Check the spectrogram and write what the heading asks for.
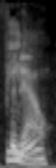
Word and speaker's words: Finau: I'm taking the group of Fleetwood, DJ, and can I get a pronunciation of Tony? Is it Finau? – Finau. – Finau. Finau. Yeah. Thank you.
